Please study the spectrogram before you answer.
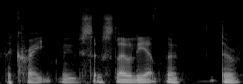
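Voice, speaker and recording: Male co-host, deep and gravelly, dry close mic, rambling chat. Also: little pitch movement, moderate pace, darkish tone, no echo. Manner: rambling, self-interrupting. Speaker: podcast co-host. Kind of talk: casual film discussion.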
